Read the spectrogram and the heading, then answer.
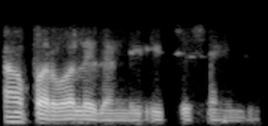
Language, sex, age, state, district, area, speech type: Telugu, male, 18-30, Telangana, Vikarabad, urban, conversation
